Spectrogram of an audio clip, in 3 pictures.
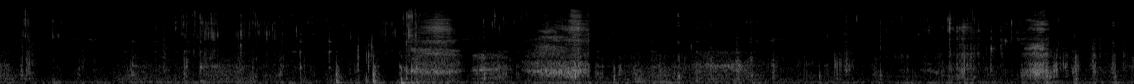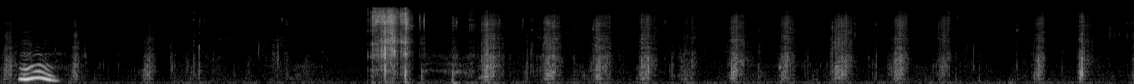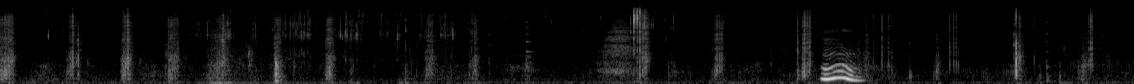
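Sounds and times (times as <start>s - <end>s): person crunching food: 15.0s - 34.0s.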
